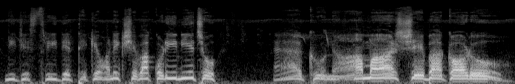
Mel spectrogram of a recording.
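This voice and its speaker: A woman's voice: a little high, lively intonation, unhurried, creaky, a little mellow, full character voice. A woman voicing a cruel female witch in a cartoon, cackling and menacing. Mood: commanding. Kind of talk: cartoon voice acting.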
